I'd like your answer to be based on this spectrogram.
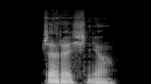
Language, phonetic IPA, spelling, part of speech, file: Polish, [t͡ʃɛˈrɛɕɲa], czereśnia, noun, Pl-czereśnia.ogg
